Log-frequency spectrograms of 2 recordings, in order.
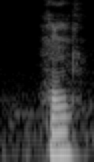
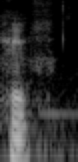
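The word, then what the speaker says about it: hej: Poland I don't know Hank hey is hello in Swedish but it's pronounced hey I'm pretty sure oh it's not heck its hey hey hey hey hopefully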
